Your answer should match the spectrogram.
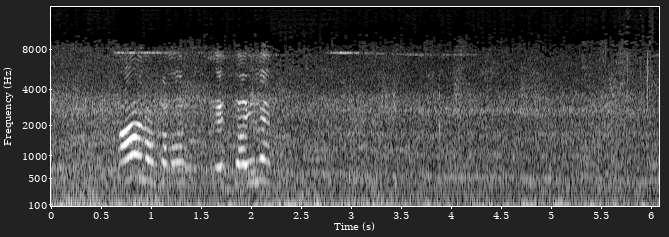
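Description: Steady low rumble of busy street and station noise, with short snatches of voices about one and two seconds in.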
